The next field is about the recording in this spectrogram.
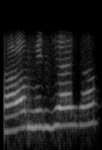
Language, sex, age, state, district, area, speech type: Hindi, female, 18-30, Uttar Pradesh, Azamgarh, rural, conversation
